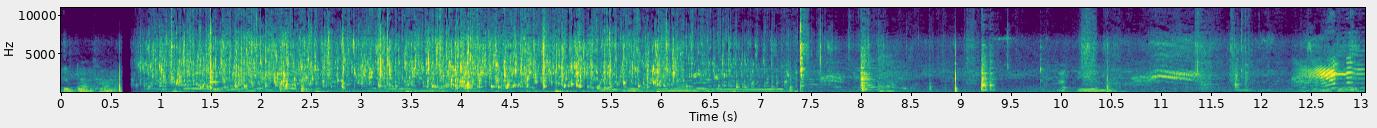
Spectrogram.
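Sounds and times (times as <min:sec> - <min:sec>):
water pouring and splashing: 0:00.7 - 0:08.5.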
